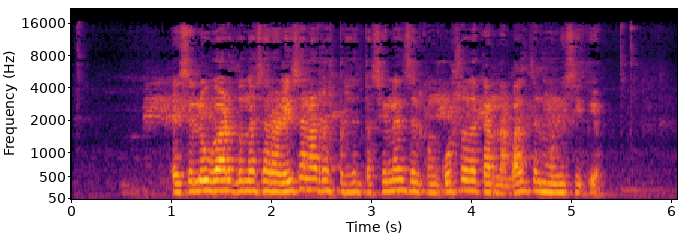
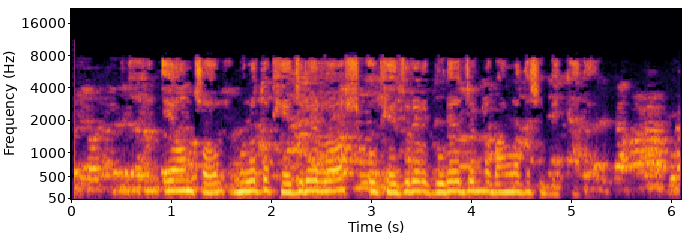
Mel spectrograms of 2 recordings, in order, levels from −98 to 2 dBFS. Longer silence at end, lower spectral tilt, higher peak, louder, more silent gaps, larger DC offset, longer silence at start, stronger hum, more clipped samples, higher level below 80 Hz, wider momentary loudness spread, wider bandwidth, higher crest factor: first, 0.4 s vs 0 s; about the same, -5.5 dB/octave vs -5 dB/octave; about the same, -2 dBFS vs -2 dBFS; second, -19 LUFS vs -14 LUFS; neither; neither; first, 0.7 s vs 0.05 s; neither; neither; second, -60 dBFS vs -48 dBFS; first, 13 LU vs 9 LU; first, 16.5 kHz vs 8 kHz; first, 18 dB vs 12 dB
